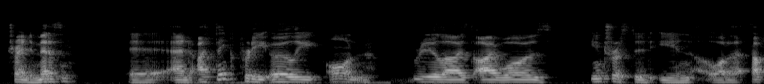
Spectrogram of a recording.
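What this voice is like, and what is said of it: Australian accent. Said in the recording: “I hope it's very obvious that I grew up, from my accent, in Perth, Western Australia”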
